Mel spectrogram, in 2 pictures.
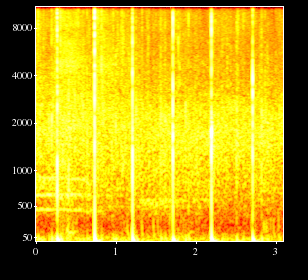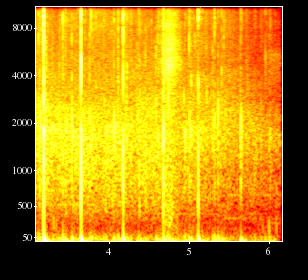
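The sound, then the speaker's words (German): A church audience applauds a person who has just chosen to start a friendship with Jesus, a dense wash of clapping with a few sharp, evenly spaced claps standing out about twice a second, steady and moderately loud for several seconds. “Lass uns der Person einen fetten Applaus geben.”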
